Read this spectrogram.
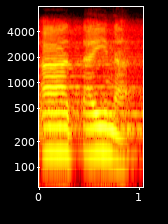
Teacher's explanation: Ini mad badal dibacanya panjang satu alif.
